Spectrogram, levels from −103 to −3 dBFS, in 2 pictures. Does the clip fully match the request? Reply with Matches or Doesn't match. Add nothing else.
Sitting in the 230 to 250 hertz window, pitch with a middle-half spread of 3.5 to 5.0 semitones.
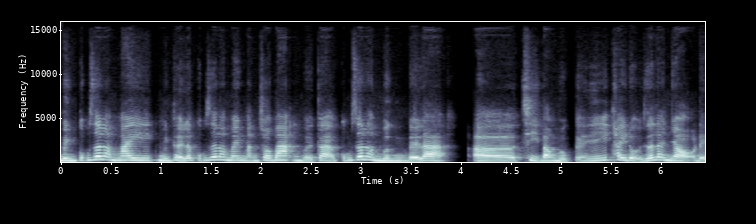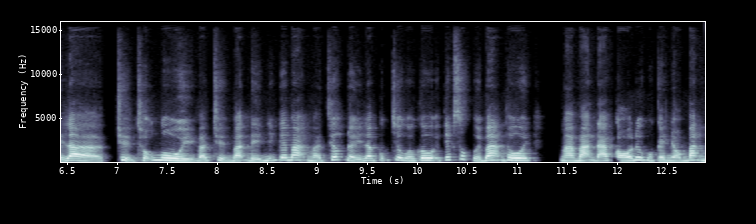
Matches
